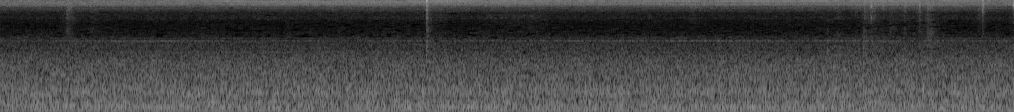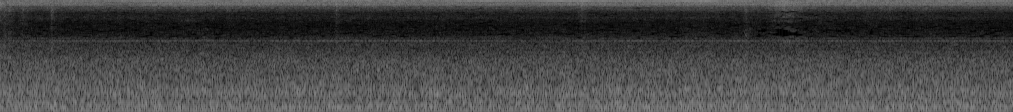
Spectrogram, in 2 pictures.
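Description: Steady cabin noise of a jet airliner in cruise: an even rumble and rush of engines and airflow, heard from inside the cabin.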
